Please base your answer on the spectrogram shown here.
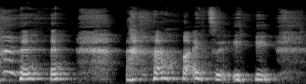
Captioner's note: laughing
